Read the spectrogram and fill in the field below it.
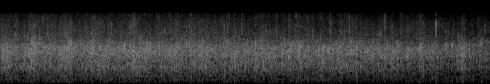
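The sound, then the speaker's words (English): A church audience claps and applauds steadily, a dense wash of many hands at an even loudness for the whole stretch, with no voices standing out. “Clap your hands and rejoice in that right now.”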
